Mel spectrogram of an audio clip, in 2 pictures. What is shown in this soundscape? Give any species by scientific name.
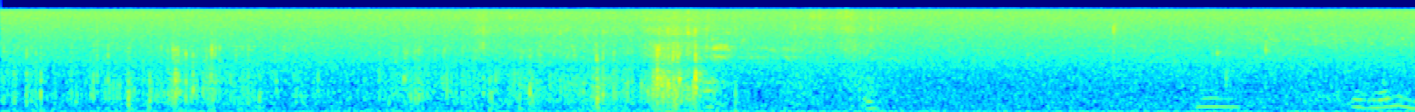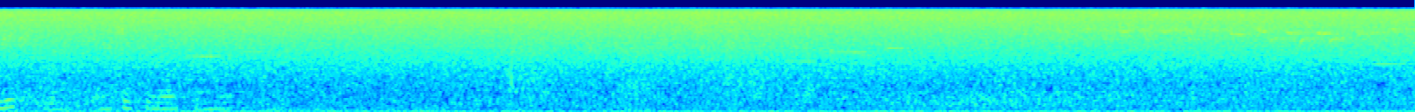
Catharus guttatus, Mniotilta varia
